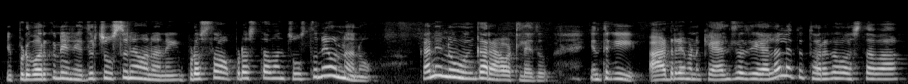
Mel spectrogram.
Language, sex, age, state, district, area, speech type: Telugu, female, 60+, Telangana, Hyderabad, urban, spontaneous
